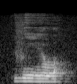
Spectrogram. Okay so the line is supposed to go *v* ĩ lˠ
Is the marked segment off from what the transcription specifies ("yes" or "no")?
no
